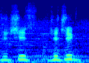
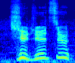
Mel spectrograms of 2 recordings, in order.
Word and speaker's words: Jujutsu: So just at only know only fully knowing one series and only having watched episode one of Juju Ju. It's Juju. It's the same syllable twice. Ju Jujutsu.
